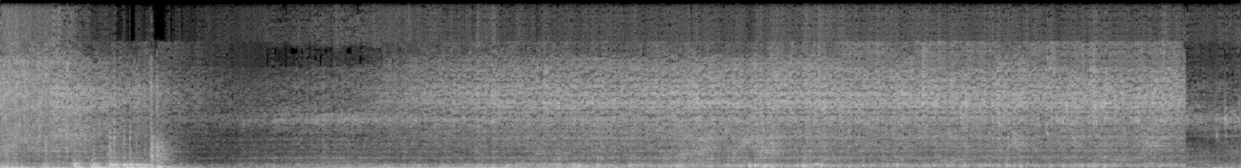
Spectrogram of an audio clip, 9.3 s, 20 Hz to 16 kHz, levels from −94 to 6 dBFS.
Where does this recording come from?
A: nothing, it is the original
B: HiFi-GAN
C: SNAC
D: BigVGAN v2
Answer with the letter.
A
